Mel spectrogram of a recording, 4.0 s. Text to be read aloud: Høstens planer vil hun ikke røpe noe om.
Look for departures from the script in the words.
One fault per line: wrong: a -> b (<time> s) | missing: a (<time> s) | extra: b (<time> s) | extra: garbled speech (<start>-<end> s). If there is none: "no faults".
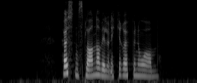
no faults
